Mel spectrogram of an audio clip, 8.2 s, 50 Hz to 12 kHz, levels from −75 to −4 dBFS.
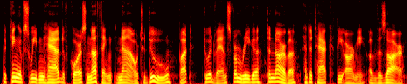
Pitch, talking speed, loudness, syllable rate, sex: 115 Hz, 185 wpm, -21 LUFS, 4.7 syllables/s, male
